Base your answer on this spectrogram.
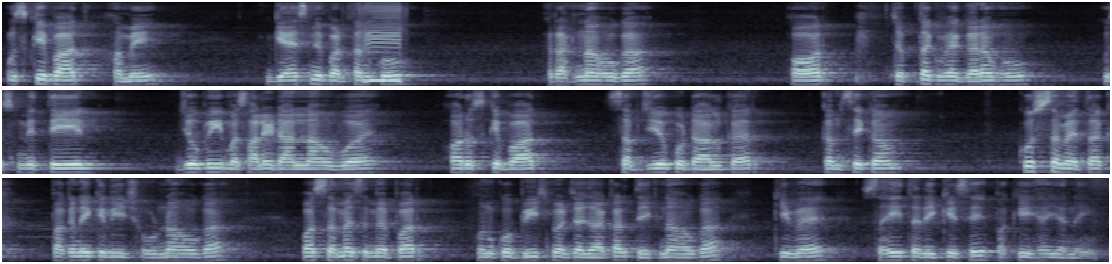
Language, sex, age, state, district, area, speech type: Hindi, male, 30-45, Madhya Pradesh, Katni, urban, spontaneous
